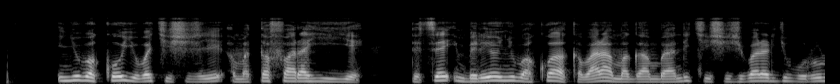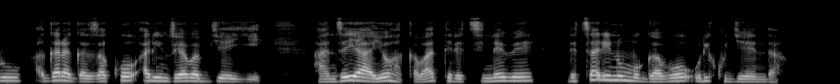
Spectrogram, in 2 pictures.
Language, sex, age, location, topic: Kinyarwanda, male, 18-24, Kigali, health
